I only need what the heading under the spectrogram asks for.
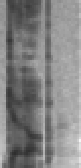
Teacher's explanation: The T sounds a bit like a D in American English or a crisp T in British English.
